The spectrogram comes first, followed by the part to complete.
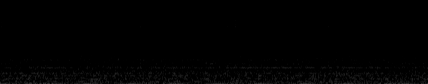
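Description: Three faint computer mouse clicks about a second apart, over near-silent room tone.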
